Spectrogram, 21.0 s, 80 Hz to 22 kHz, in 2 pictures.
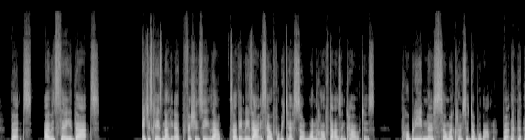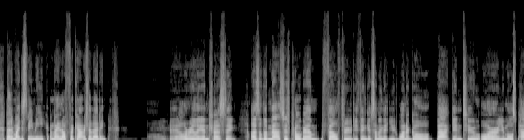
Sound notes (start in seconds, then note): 10.1 laughter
